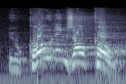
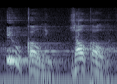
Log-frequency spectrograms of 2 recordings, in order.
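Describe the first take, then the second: First: Loud, higher, slow proclamation of "Uw koning zal komen"; proclaimed. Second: Said in the usual way. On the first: Real, not acted. Preacher announcing the king to his congregation, proclaiming loudly.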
